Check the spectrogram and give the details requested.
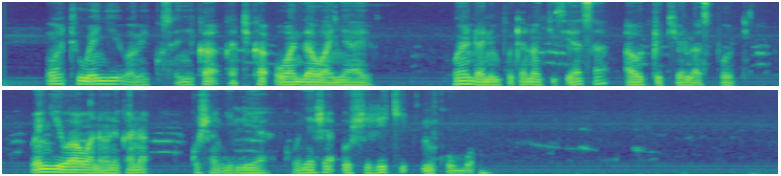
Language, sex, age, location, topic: Swahili, male, 18-24, Nakuru, government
